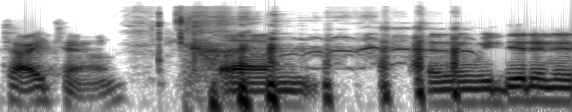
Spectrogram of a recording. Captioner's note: both laugh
